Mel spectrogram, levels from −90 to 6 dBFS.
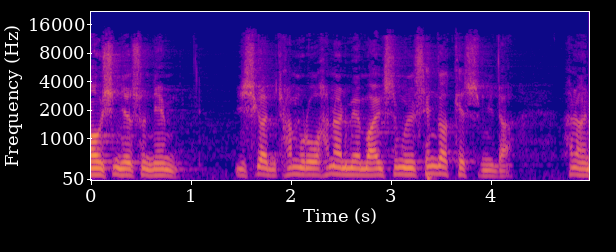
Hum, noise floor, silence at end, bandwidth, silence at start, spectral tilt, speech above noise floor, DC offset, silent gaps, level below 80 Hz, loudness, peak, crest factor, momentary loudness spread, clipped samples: none; -62 dBFS; 0 s; 14.5 kHz; 0 s; -4.5 dB/octave; 34 dB; under 0.1%; none; -58 dBFS; -29 LUFS; -8 dBFS; 20 dB; 10 LU; under 0.1%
